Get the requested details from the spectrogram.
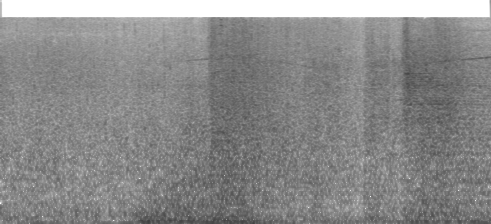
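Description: Water splashes as a vehicle bursts up out of it.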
